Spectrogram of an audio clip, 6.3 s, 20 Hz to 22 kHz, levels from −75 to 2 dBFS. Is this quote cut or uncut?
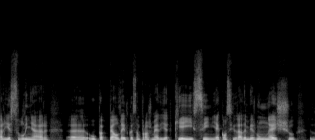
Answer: cut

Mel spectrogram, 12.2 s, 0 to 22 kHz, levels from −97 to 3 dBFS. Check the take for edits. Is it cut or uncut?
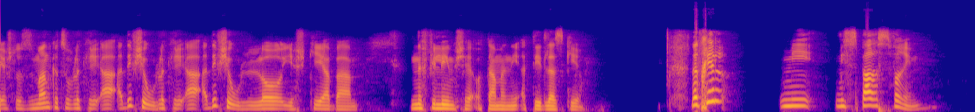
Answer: cut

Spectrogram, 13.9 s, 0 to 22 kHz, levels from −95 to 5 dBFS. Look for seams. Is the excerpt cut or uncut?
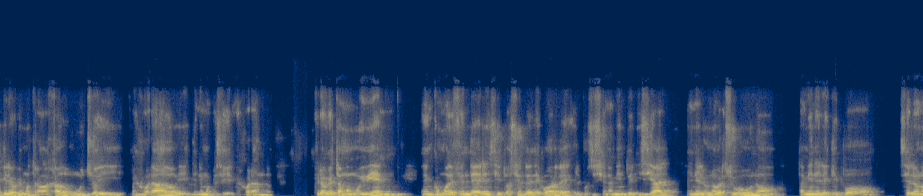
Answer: cut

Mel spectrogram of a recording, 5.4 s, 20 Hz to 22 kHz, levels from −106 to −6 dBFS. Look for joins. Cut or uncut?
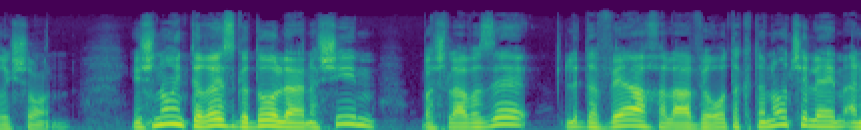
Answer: uncut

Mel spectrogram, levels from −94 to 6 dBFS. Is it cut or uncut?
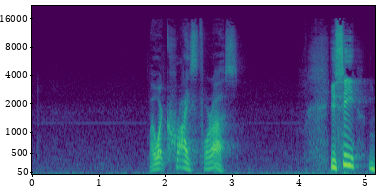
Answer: cut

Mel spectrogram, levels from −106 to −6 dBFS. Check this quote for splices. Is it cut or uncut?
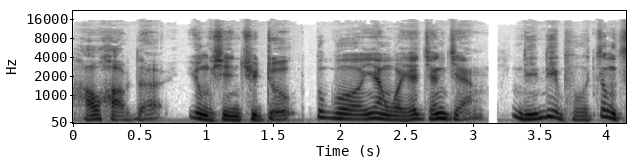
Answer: cut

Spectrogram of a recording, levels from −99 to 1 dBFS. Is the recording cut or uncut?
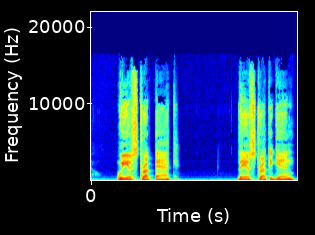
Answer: uncut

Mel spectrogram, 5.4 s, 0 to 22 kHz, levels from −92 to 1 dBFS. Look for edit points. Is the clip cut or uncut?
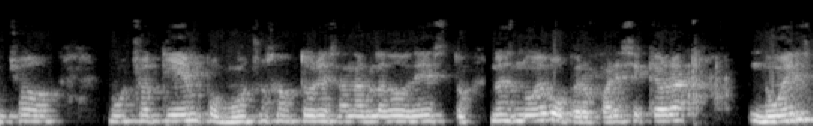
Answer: cut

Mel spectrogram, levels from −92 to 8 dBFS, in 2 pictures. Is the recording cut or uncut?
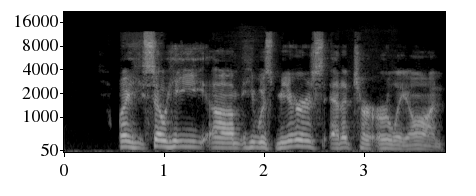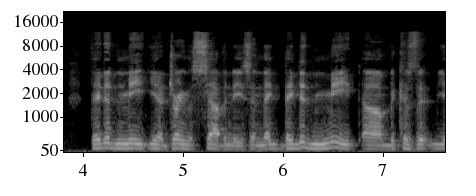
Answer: uncut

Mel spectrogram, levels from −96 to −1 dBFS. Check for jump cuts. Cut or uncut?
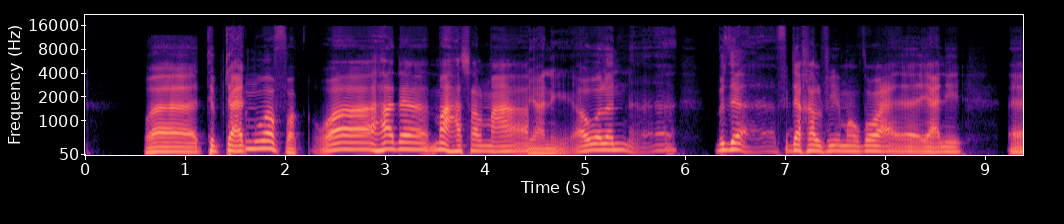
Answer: cut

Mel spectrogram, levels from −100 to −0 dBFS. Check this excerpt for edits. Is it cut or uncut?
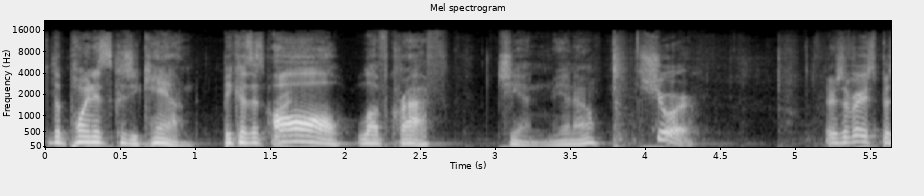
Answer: uncut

